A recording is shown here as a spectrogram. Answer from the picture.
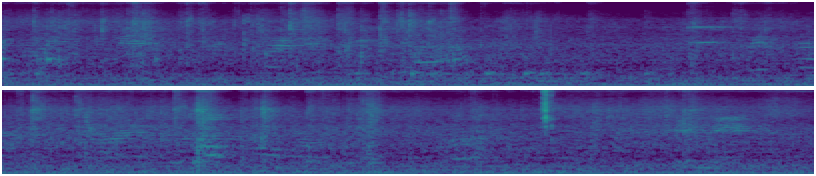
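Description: Shop background noise: a steady low hum with faint distant voices, and small rustles and clicks of grocery packets handled in a plastic shopping basket, with one sharp click about five seconds in.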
